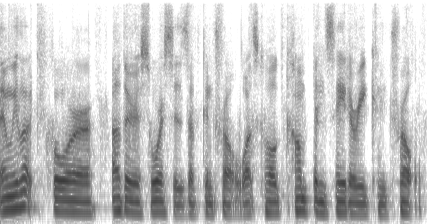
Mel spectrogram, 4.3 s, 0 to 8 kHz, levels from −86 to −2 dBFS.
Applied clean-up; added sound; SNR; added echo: neural separator model SepFormer DNS4.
